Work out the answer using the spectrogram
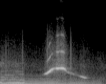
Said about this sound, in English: What'd you whistle for? Just saw a young fella and a girl swimming without a stitch on.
